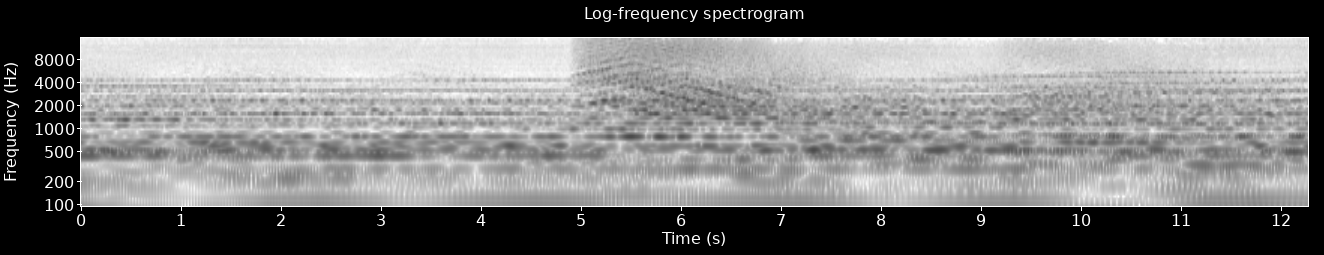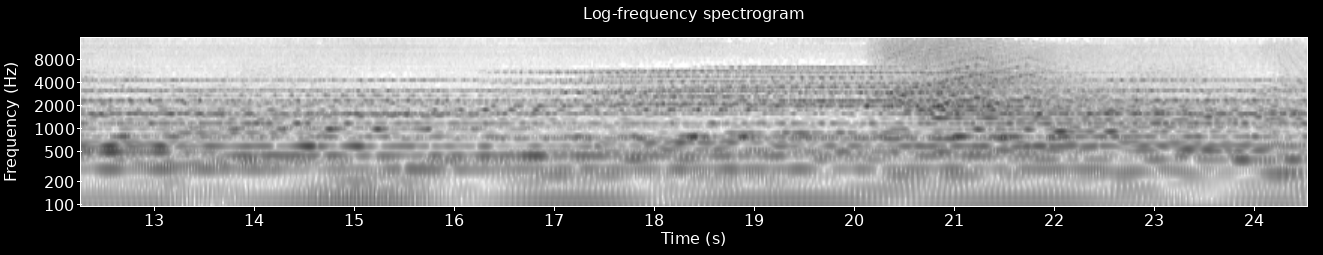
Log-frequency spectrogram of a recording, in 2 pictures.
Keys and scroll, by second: 0.3 Delete, 7.2 s.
